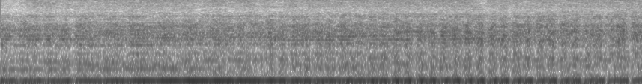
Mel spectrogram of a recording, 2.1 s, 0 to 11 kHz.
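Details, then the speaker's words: Isuzu Forward truck after fixing a P0336 crankshaft position sensor fault and clearing codes: deep diesel rumble rises smoothly under throttle with no stumble, and the gauge needle no longer fluctuates. "हमारी गाड़ी लगभग सही हो गई है। Accelerator करके एक बार check करते हैं इसको, सही है।"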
